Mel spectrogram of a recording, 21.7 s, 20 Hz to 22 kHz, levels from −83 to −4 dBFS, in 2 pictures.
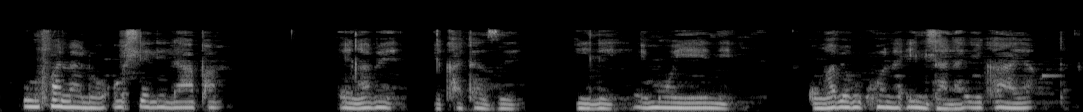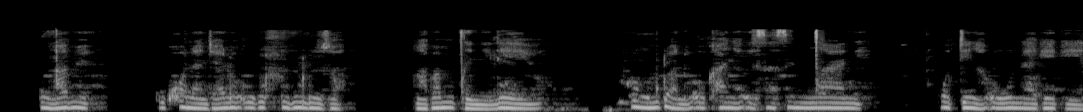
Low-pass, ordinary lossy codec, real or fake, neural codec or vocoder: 7.2 kHz; AAC, 32 kbps; real; none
